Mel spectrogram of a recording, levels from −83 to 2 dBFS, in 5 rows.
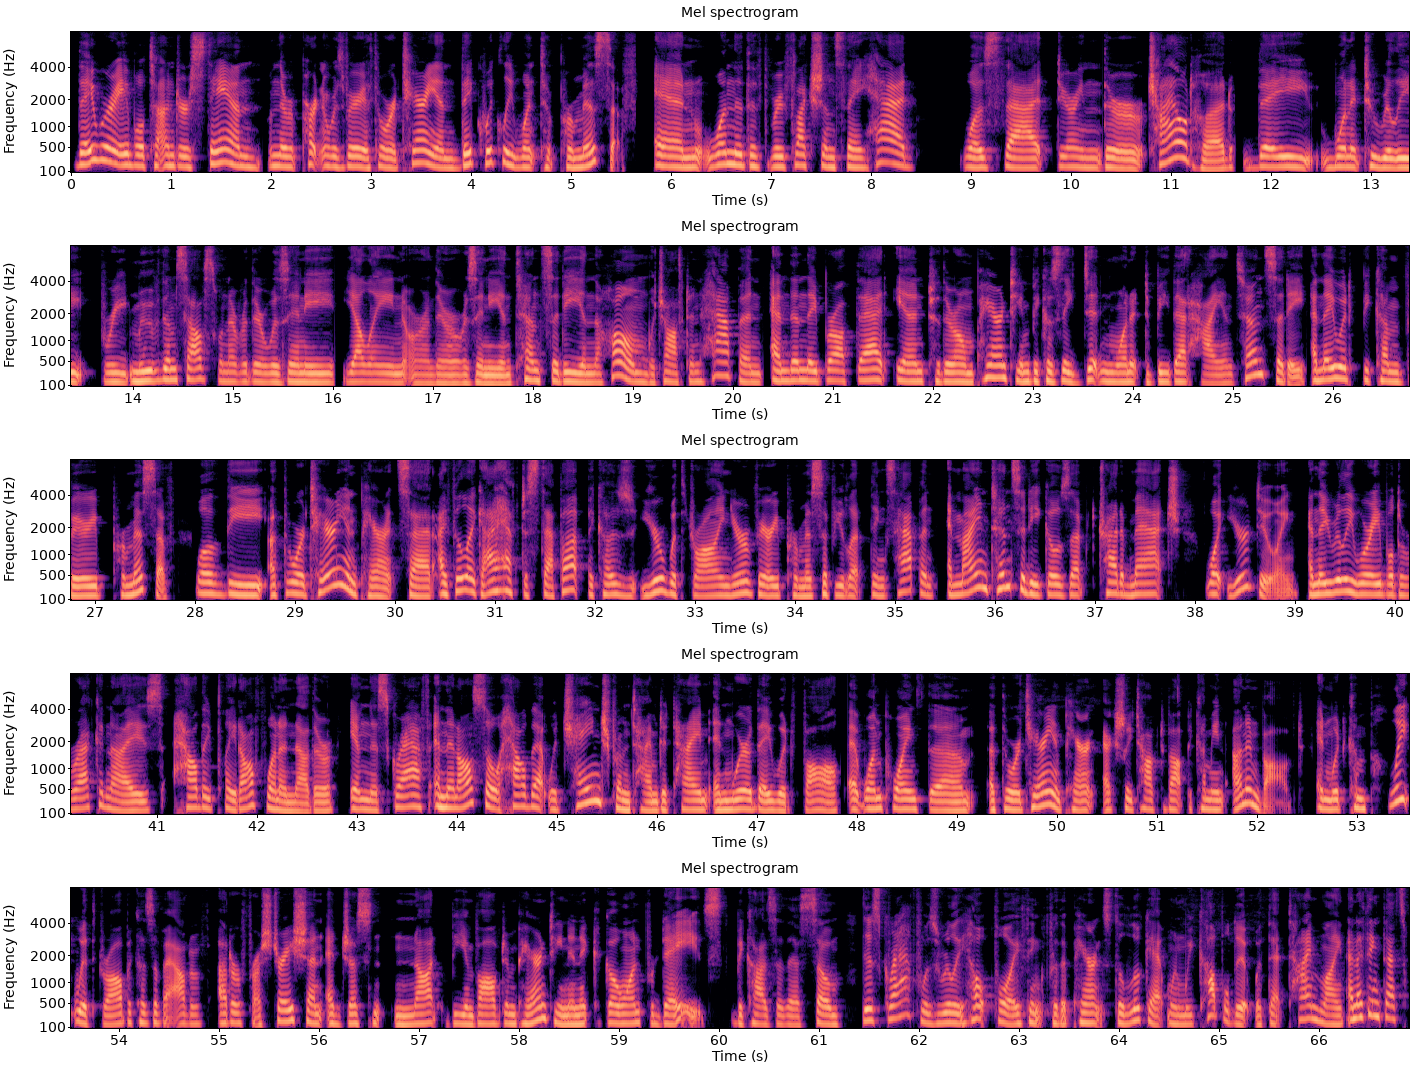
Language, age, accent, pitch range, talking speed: English, 50-69, American, 145-175 Hz, 185 wpm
